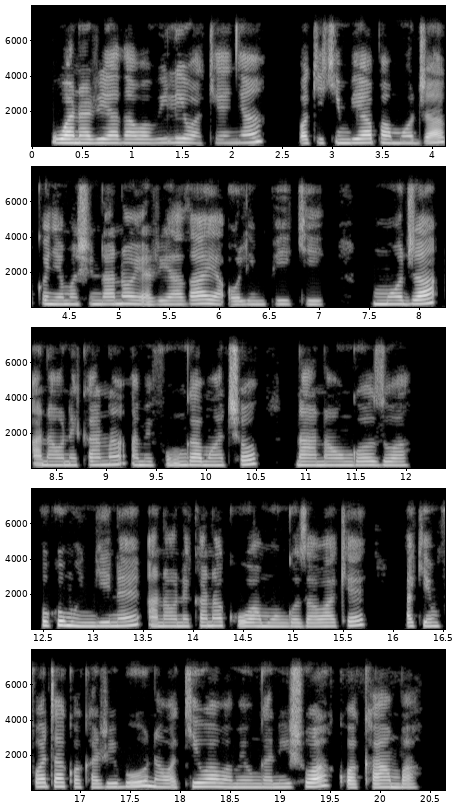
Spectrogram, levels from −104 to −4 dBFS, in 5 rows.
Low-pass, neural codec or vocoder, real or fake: 7.2 kHz; none; real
